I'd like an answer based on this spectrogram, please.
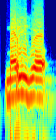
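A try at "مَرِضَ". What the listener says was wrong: এটা শেষে কিন্তু দদ আছে, এটা কিন্তু জ না। মারি।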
